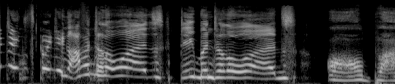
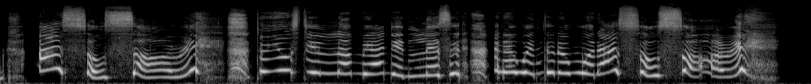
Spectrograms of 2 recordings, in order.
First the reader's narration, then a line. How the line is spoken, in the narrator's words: Jenny Rean sobbed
